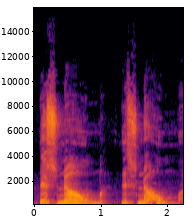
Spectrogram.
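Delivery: ordinary delivery, nothing marked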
